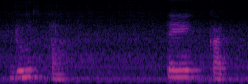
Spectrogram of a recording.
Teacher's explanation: Apabila terdapat di akhir suku kata, maka D tersebut akan diucapkan dengan et.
